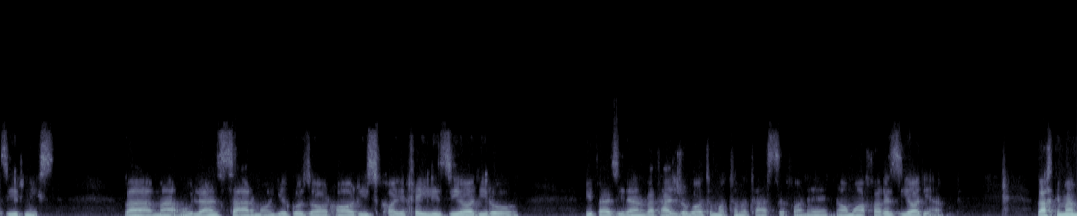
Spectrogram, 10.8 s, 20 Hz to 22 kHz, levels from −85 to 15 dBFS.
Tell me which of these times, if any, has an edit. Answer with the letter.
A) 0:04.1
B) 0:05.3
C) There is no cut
A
